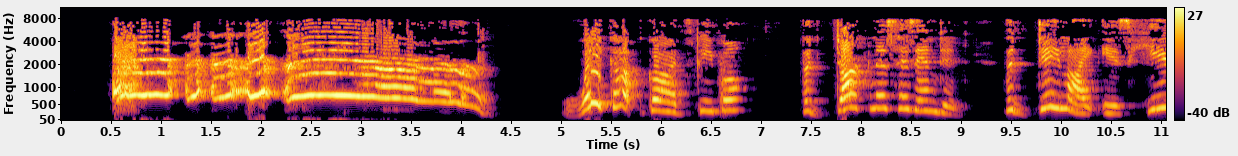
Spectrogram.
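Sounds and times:
rooster crowing: 0.5s - 4.4s
speech: 5.6s - 11.0s.

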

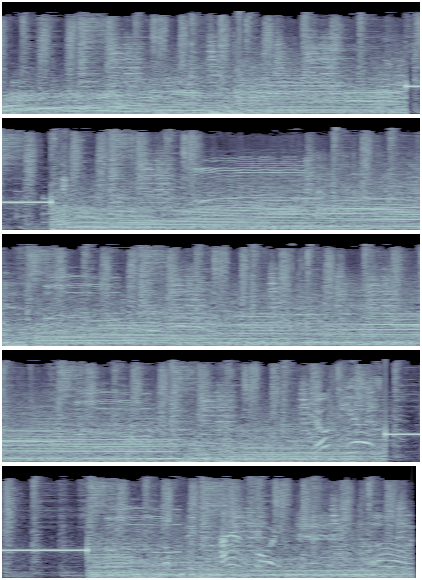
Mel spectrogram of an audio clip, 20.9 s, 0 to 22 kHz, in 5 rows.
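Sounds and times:
Mustang race car engine revving: 0.0s - 4.1s, 4.7s - 16.4s, 17.6s - 20.8s
high beep: 4.1s - 4.8s, 16.4s - 17.6s.

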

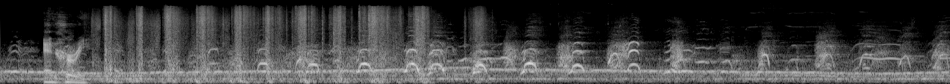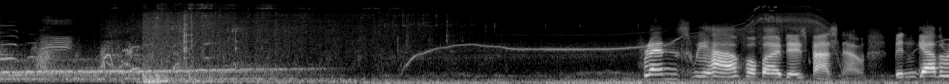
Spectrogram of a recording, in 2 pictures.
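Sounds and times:
speech: 0.4s - 11.0s, 16.0s - 18.9s
pack of sled dogs barking and yipping: 1.0s - 12.2s.

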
